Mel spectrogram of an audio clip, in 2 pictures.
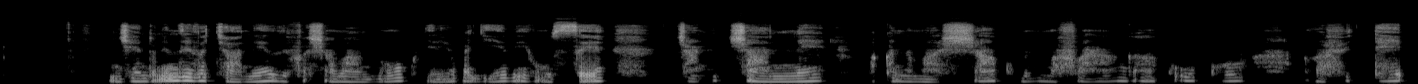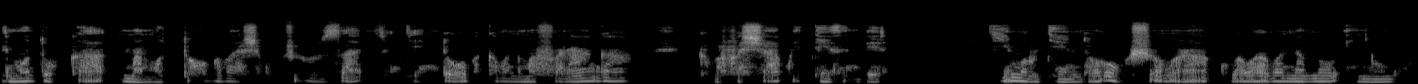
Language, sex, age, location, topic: Kinyarwanda, male, 25-35, Musanze, government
